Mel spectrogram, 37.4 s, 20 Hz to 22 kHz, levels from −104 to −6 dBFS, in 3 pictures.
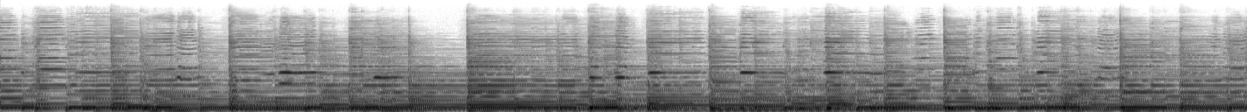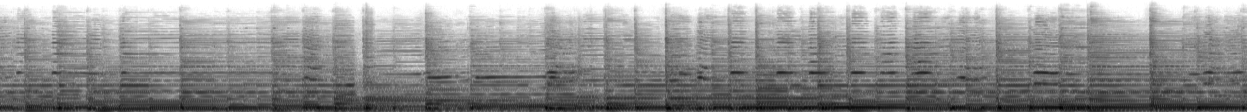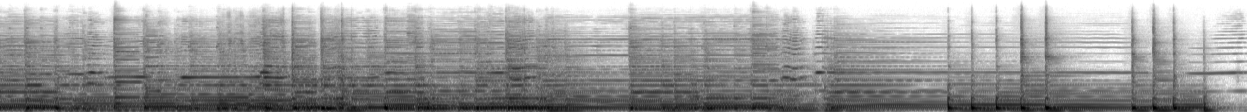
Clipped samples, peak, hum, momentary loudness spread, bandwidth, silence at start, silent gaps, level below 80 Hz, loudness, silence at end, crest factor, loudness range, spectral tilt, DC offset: under 0.1%; -2 dBFS; none; 8 LU; 11.5 kHz; 0 s; none; -52 dBFS; -19 LUFS; 0.05 s; 16 dB; 5 LU; -8 dB/octave; under 0.1%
